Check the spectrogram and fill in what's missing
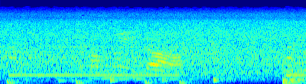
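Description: Oshinkoshin Falls in Shiretoko, Japan, gives a steady broadband roar of falling water that runs unbroken from start to finish, with people talking beneath it in the cold outdoor air.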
